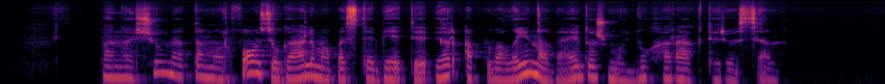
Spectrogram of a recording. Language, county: Lithuanian, Kaunas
